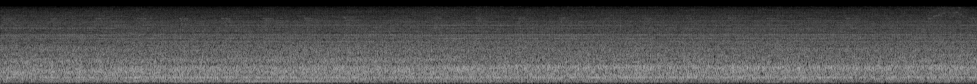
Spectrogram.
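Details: Goodman AC condenser with TXV during yearly maintenance after charge check, superheat and subcooling within 3: even, steady airy roar from fan and compressor, no knocks, rattles or surging; running normally.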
